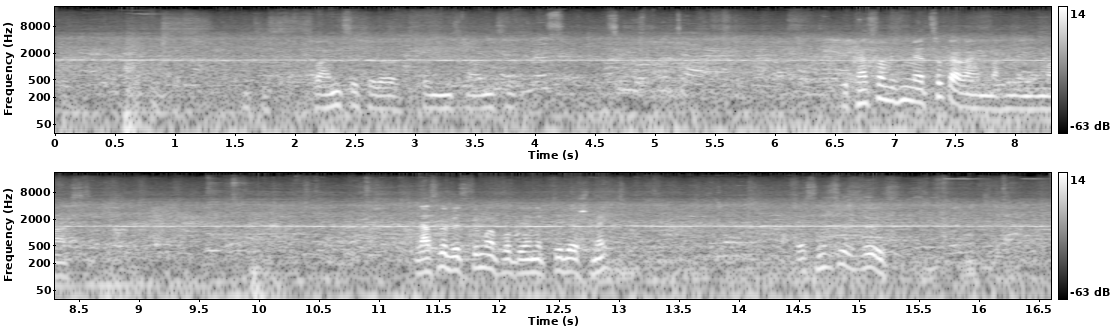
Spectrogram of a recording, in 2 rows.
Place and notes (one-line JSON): {"title": "Rong Mueang Rd, Khwaeng Rong Muang, Khet Pathum Wan, Krung Thep Maha Nakhon, Thailand - Taxistand am Huang Lampong-Bahnhof in Bangkok", "date": "2017-08-05 06:45:00", "description": "The atmosphere of traffic, people and the whistling of the taxi warden in the nicely reverberating front hall of the Huang Lampong train station in Bangkok, while waiting for the early morning train to Surathani to leave, my and my 2 sons with coffee, hot chocolate and pastry.", "latitude": "13.74", "longitude": "100.52", "altitude": "8", "timezone": "Asia/Bangkok"}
